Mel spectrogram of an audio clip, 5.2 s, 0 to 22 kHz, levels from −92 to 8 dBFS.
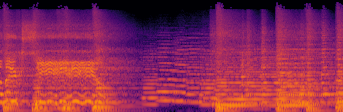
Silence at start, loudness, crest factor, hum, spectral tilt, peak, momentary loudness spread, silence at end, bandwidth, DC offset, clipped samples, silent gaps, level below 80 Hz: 0 s; -20 LUFS; 16 dB; none; -4 dB/octave; -6 dBFS; 13 LU; 0 s; 20 kHz; under 0.1%; under 0.1%; none; -36 dBFS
